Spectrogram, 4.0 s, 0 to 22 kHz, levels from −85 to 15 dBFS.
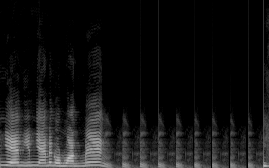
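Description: The speech clip has a CD stuck on one turn: from 1.83 s to 3.95 s the laser keeps jumping back, replaying a 265 ms slice eight times with brief mutes.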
